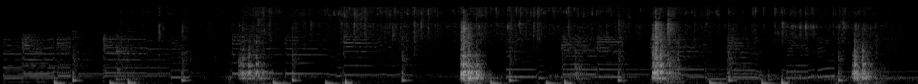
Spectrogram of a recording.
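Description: Slices of sucuk sausage fry in a hot pan, a continuous sizzle punctuated by several louder bursts and stirring clatters at irregular intervals, close and without talk.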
